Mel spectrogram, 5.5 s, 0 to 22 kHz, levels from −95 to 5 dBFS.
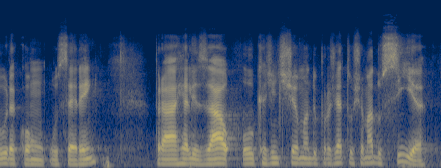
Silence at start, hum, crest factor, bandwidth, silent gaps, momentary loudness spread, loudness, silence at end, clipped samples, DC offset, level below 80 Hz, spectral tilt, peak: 0 s; none; 24 dB; 10.5 kHz; none; 11 LU; -26 LUFS; 0.15 s; under 0.1%; under 0.1%; -56 dBFS; -4 dB/octave; -2 dBFS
